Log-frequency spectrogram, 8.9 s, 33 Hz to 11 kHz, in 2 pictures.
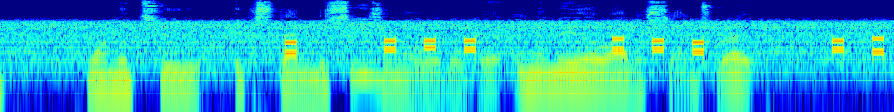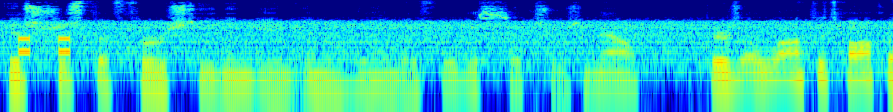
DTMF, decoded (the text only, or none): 1 808 984 8666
